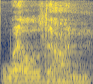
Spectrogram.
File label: "well done", announce; mk2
